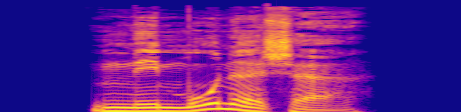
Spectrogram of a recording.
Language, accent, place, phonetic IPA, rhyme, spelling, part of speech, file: German, Germany, Berlin, [mneˈmoːnɪʃɐ], -oːnɪʃɐ, mnemonischer, adjective, De-mnemonischer.ogg
- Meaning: inflection of mnemonisch: 1. strong/mixed nominative masculine singular 2. strong genitive/dative feminine singular 3. strong genitive plural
